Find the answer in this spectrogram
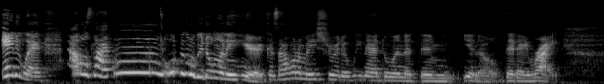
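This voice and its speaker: A woman talks at a very fast pace with big swings in loudness, against noticeable background noise. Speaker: podcaster. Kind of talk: casual monologue podcast. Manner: animated.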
